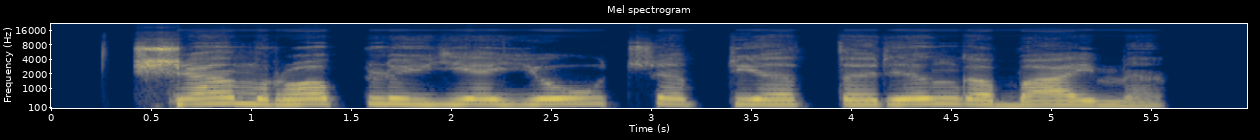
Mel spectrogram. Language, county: Lithuanian, Vilnius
